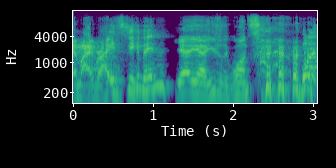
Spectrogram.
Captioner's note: laughs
